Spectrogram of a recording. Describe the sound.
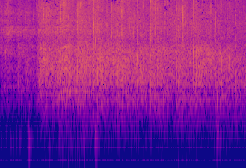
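Applause from a church audience welcoming a guest speaker to a morning service: many hands clapping in a dense, even clatter that begins after a short quiet moment and holds steady to the end.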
